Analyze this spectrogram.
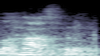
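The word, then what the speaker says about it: L'Hôpital: like the hospital and there's probably a bunch of ways to pronounce it for all I know I just called l'hopital I definitely have heard the hospital it bothers me only because it sounds like hospital and it just doesn't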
